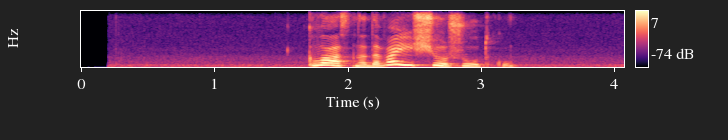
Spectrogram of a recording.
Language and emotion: Russian, positive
